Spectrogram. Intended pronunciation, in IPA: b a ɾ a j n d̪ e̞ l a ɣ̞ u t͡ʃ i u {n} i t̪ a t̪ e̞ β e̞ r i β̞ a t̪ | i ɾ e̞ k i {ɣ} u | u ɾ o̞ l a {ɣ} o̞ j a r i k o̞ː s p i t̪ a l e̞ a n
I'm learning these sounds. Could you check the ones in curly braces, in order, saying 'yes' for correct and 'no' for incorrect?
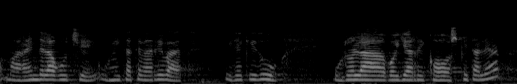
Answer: yes, no, yes

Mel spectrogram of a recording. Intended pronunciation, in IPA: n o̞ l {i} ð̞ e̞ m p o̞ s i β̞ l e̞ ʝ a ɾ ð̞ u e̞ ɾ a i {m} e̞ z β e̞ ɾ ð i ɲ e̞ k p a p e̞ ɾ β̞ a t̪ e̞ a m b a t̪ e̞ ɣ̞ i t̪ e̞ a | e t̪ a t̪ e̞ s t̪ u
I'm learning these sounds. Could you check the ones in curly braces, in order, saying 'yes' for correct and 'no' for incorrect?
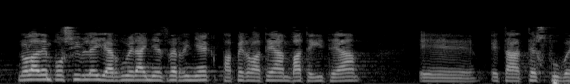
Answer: no, no

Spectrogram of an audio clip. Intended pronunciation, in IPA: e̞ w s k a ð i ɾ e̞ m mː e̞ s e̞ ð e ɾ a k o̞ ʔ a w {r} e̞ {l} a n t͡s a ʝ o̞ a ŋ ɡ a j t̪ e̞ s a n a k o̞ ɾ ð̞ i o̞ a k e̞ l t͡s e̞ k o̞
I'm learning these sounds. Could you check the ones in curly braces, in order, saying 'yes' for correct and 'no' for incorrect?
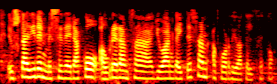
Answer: yes, no

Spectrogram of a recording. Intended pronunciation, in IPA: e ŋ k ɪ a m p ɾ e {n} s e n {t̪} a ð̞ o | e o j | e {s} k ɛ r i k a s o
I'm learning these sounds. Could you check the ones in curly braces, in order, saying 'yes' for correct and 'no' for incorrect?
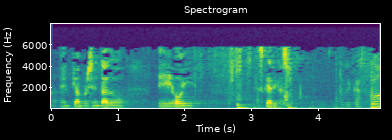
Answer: no, yes, yes

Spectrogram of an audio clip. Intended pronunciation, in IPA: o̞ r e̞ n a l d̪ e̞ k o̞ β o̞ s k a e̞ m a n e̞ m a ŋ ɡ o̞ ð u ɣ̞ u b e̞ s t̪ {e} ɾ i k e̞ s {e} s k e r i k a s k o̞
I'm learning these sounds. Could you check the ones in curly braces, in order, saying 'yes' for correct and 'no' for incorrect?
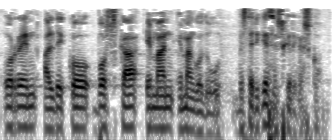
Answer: yes, yes

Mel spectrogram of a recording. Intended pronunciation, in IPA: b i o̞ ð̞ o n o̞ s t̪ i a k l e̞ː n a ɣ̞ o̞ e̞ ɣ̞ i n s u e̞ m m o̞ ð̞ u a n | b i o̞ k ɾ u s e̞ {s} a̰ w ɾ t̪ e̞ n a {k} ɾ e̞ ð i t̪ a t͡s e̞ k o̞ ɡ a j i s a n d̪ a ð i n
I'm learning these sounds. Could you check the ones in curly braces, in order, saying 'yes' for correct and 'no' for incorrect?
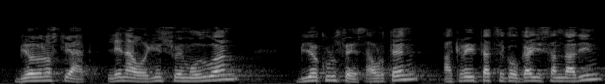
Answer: yes, yes

